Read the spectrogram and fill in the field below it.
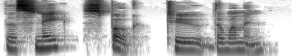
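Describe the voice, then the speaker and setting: A woman teaching English in a slow, clear lesson, patiently asking questions and repeating answers. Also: on the low side, a little mellow. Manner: patient, repeats and explains words.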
